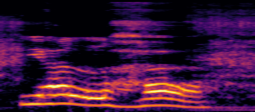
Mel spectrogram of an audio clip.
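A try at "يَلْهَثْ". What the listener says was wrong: Tinggal tambah sa.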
